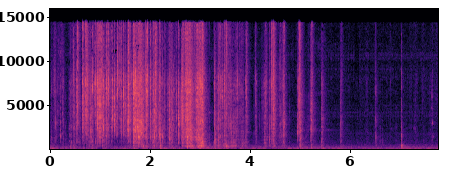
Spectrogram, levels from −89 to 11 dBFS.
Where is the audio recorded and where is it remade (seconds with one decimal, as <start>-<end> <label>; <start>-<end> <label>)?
0.0-7.8 recorded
